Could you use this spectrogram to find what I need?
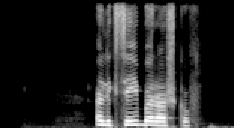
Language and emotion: Russian, neutral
